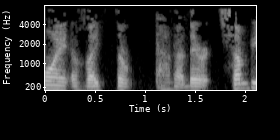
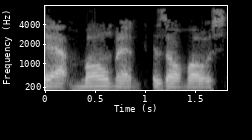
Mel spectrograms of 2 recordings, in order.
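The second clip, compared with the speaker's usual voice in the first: ordinary talk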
